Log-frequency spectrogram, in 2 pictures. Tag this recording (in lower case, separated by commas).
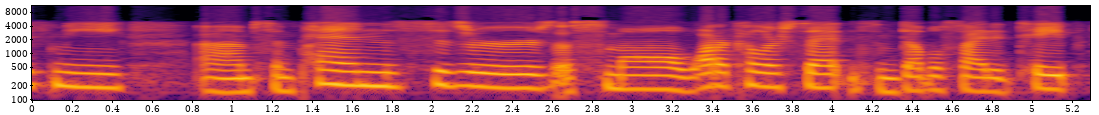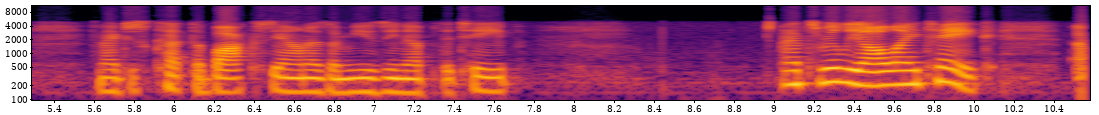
speech, inside a small room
